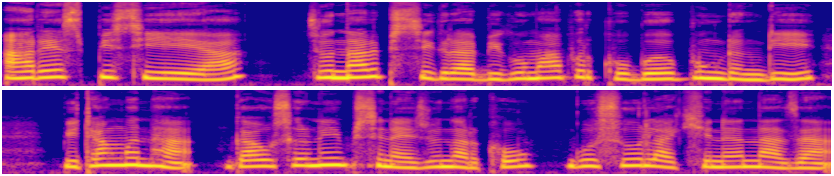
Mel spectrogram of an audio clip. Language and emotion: Bodo, neutral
